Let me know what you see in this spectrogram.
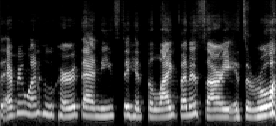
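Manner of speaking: usual speaking voice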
